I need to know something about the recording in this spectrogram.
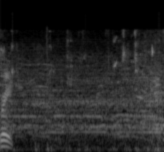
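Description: Steady arena crowd noise of a live college basketball game heard through the TV broadcast, with a few faint short sounds from play on the court.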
